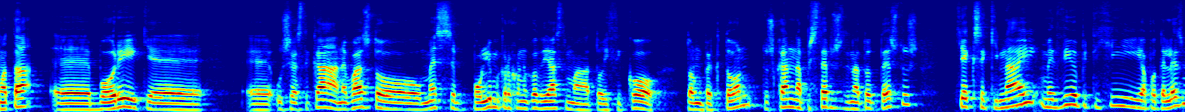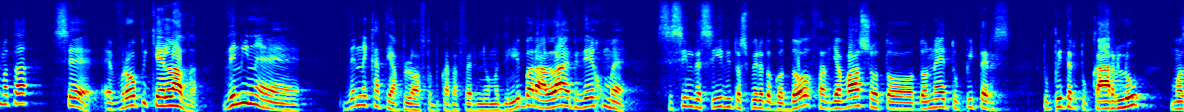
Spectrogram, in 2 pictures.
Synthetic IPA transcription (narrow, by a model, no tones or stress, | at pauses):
mɐt̪ɐebo̞ɾice̞ | usiɐst̪ikɐːne̞vɐzit̪o̞me̞sɐ̥se̞po̞limikɾo̞xɾo̞niko̞ðiɐst̪imɐt̪o̞iθiko̞t̪o̞mbe̞kt̪o̞nt̪uskɐninɐpi̥st̪e̞psuszðinɐt̪o̞t̪i̥t̪e̞st̪us | ce̞kse̞cinɐime̞ðio̞epit̪içiɐpo̞t̪e̞le̞zmɐt̪ɐse̞ːvɾo̞pice̞ːlɐðɐ̰ | ðe̞nine̞ | ðenine̞kɐt̪iɐplo̞ɐft̪o̞pukɐt̪ɐfe̞ɾnio̞med̪ilibɐɾɐːlɐe̞piðie̞xume̞ | st̪isinðe̞siiðit̪o̞spiɾio̞t̪oɡo̞nd̪o̞θɐðʝɐvɐso̞t̪o̞nd̪o̞net̪upit̪eɾs | t̪upit̪e̞ɾt̪ukɐɾlupumɐz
